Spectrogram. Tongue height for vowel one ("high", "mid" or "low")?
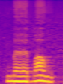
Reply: mid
